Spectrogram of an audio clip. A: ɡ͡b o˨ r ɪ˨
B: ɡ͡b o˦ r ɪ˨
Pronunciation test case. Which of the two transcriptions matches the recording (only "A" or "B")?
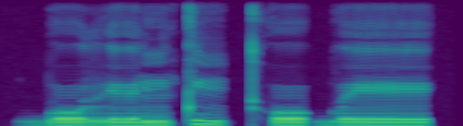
A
